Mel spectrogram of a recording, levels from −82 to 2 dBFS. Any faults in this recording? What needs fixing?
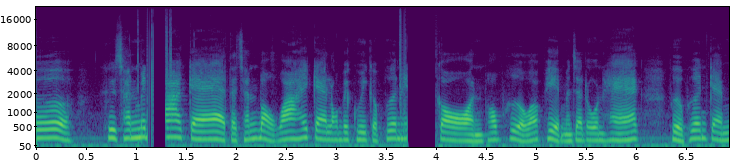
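The speech drops out twice with a crackle at each edge: at 1.01 to 1.35 s, going silent for about 0.18 s, and at 3.63 to 4.01 s for about 0.29 s, with faint hiss in the gaps. This is intermittent contact, a loose cable or plug briefly breaking the signal path. Reseat or replace the suspect cable and connectors, and secure them against movement before recording.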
